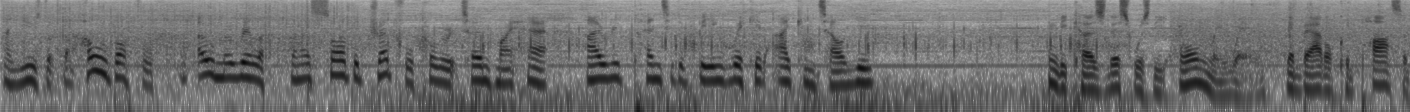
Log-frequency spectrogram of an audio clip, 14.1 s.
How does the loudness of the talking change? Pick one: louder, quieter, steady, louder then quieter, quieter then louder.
steady.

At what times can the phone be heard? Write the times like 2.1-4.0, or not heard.
not heard.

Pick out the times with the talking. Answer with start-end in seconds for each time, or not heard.
0.0-8.8, 10.4-14.0.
